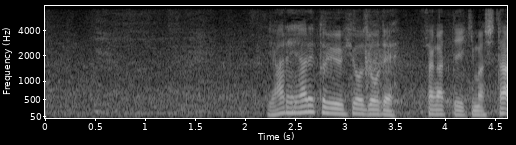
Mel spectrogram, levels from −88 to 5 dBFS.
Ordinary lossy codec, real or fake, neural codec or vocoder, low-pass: AAC, 48 kbps; fake; vocoder, 44.1 kHz, 80 mel bands, Vocos; 7.2 kHz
